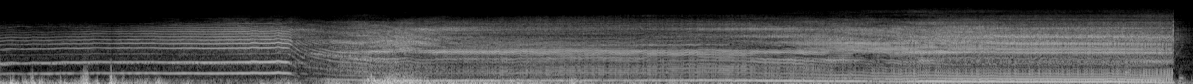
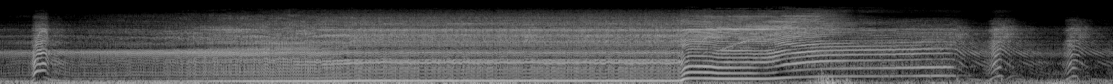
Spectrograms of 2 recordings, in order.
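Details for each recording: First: Used Traxxas Slayer Pro nitro RC engine, just cleaned with new O-rings, during a fuel-line pinch test: high steady buzz that dies within about one second of pinching. Low-speed needle is set lean. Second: Traxxas Slayer Pro nitro RC engine with the low-speed needle dialed in (3-second pinch test) and half a tank of fuel: steady even buzzing idle, then a clean blip up and back down. Idle judged good and left alone.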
